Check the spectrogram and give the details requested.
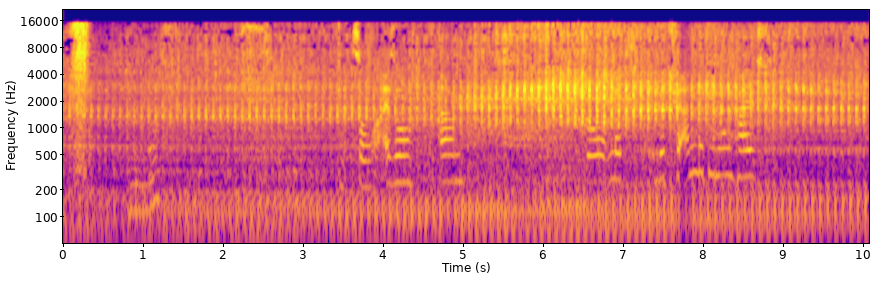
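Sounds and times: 
tractor-like vehicle engine rumbling: 0:00.0 - 0:10.0
speech: 0:03.7 - 0:05.2, 0:06.6 - 0:08.8.

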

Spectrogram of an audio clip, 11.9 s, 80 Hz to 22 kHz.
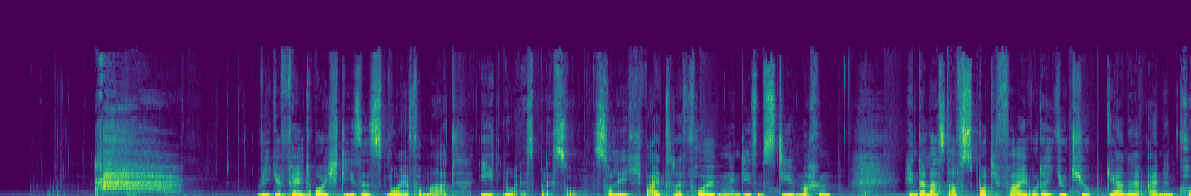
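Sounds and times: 
person slurping the last sip of a drink: 0:00.3 - 0:02.6
speech: 0:02.6 - 0:11.9.

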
